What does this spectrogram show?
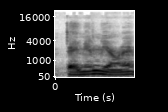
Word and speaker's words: Damien Leone: Damien Leone, that's how you say his name, the creator, the master of this movie.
